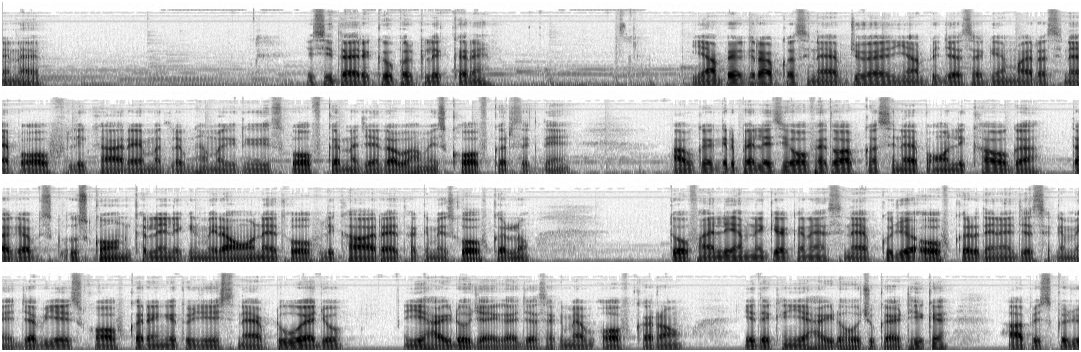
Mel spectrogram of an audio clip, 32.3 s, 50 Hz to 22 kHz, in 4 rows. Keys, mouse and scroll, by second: 2.2 click.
